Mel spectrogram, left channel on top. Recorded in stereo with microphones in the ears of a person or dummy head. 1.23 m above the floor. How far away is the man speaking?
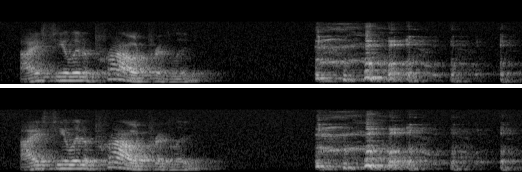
About 2 m.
